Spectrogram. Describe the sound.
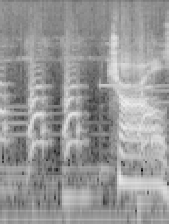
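Dog barks edited into a holiday melody: three pitched barks in a row, the first two short and the last held longer and lower.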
